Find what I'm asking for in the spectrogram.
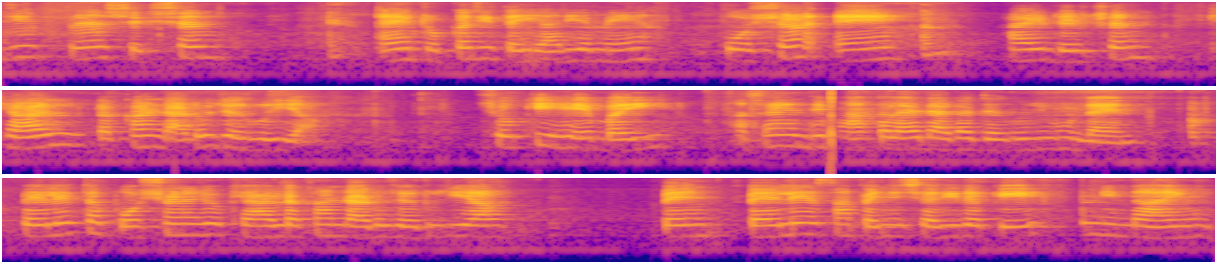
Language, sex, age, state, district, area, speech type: Sindhi, female, 30-45, Madhya Pradesh, Katni, rural, spontaneous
